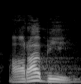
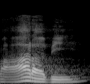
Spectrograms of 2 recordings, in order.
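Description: First: عربی louder, with a held, doubled ya. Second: عربی without the doubled ya; wrong arabi. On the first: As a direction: lean on the ya in عربی. (عربی درست با تشدید) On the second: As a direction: say عربی lightly, no stress on the ya. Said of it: "نمیگیم عربی". (عربی اشتباه بدون تشدید) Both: Shown as a demonstration.

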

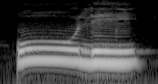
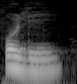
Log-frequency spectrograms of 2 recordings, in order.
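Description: First: اولی drawn out slowly and loudly, the written form; slow, loud, spelled-style اولی; spelled-out reading. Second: اولی read short and quick as spoken; quick, plain اولی; correct reading. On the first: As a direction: stretch out اولی letter by letter as written. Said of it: "نوشته اولو". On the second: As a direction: say اولی briefly the proper way. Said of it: "ولی باید بخونیم". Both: Shown as a demonstration.

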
